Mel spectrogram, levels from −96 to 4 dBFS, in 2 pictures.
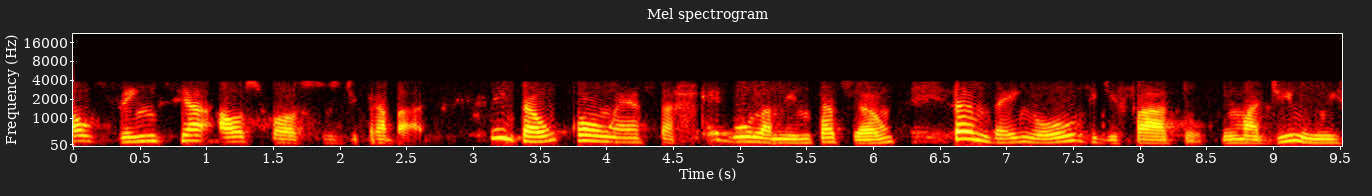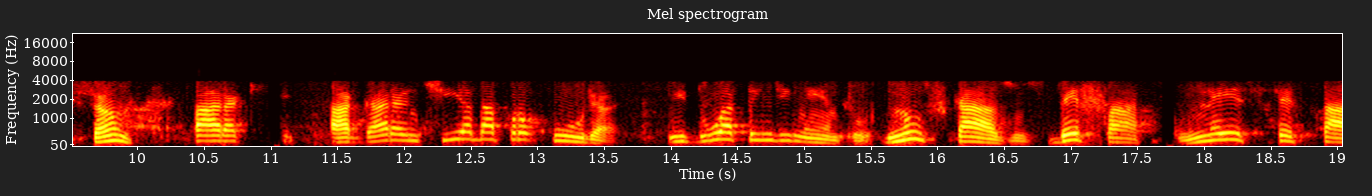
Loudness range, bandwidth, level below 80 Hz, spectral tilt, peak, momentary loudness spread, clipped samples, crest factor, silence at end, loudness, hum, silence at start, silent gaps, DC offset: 4 LU; 4 kHz; -68 dBFS; -7 dB/octave; -2 dBFS; 14 LU; under 0.1%; 20 dB; 0 s; -23 LUFS; none; 0 s; none; under 0.1%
